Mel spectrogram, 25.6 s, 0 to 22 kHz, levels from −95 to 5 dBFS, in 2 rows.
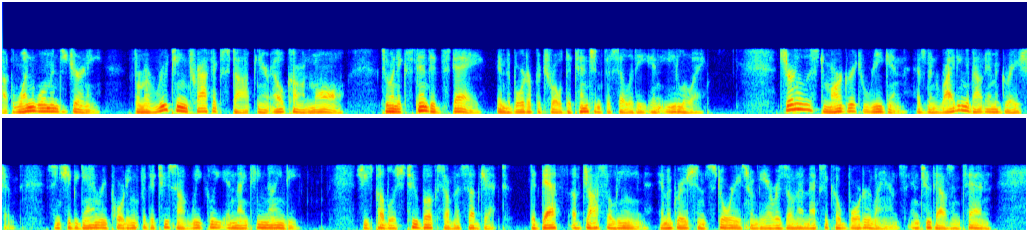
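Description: GSM full-rate codec damage runs throughout the speech, giving a buzzy, gravelly roughness from pulse-driven vocal-tract modelling at what sounds like 13 kbps, with nothing above 3.8 kHz.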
